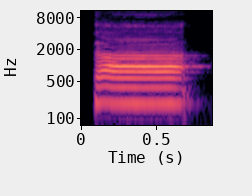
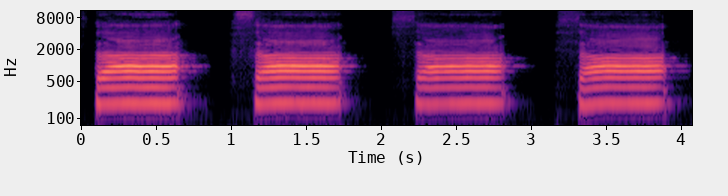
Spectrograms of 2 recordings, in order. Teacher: জিব্বার আগা, উপরের 2 দাঁতের আগায় লাগান।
